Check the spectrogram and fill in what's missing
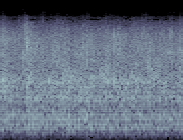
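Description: A church congregation claps together in a large sanctuary with a balcony, a soft, even wash of applause that holds steady without voices.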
